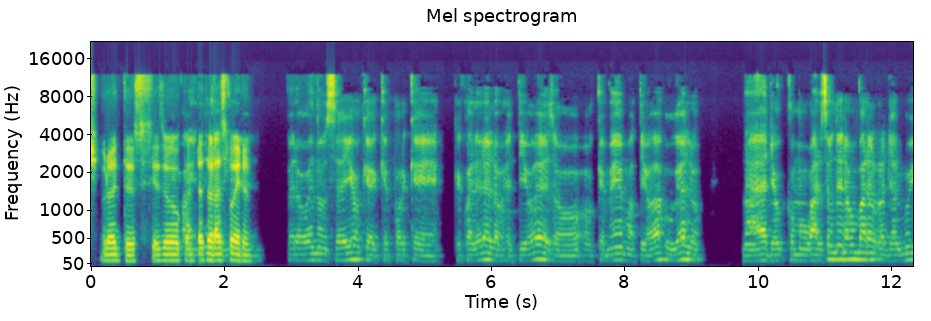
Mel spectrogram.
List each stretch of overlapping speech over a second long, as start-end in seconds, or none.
1.2-2.5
